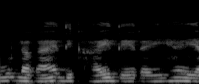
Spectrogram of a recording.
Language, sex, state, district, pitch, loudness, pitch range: Hindi, female, Bihar, Saharsa, 155 Hz, -37 LUFS, 145-160 Hz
